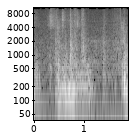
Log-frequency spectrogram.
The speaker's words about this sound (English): We're shutting this drawer. Shutting the cupboard.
